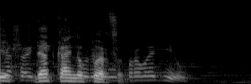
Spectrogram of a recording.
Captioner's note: speaks in foreign language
